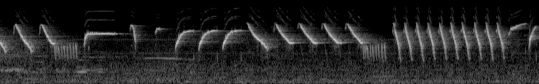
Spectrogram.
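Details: Panda canary singing a lure meant to draw replies from canaries that have stopped singing: repeated bright descending whistles, a few rising slurs, then a fast burst of sharp staccato notes.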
